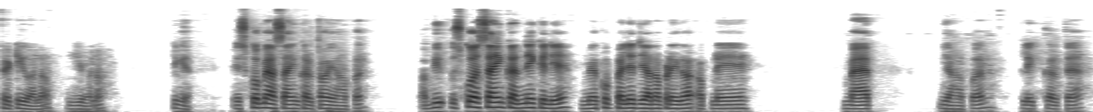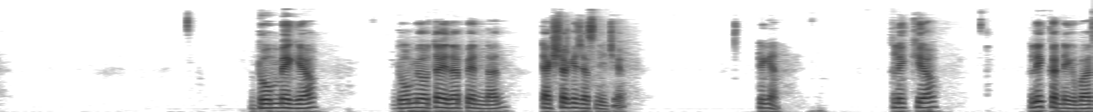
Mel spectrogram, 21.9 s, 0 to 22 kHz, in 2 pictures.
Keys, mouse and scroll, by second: 0.3 click, 1.6 click, 1.9 right click, 2.6 click, 3.6 click, 9.8 click, 19.4 click, 21.2 click.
